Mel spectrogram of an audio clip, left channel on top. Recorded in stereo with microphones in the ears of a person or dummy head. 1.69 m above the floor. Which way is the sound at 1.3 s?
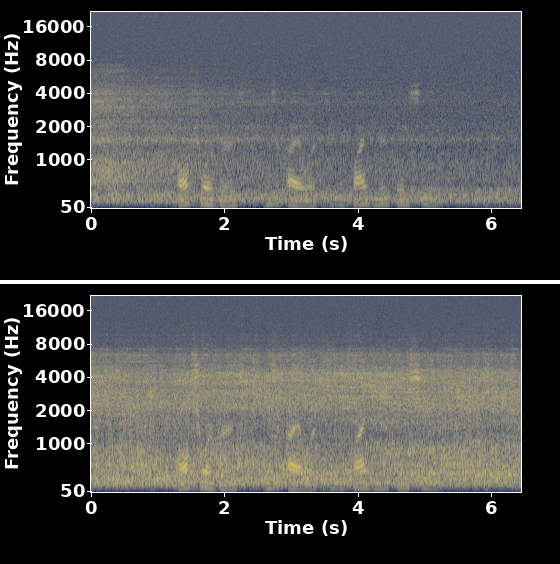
65° right (ahead or behind).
